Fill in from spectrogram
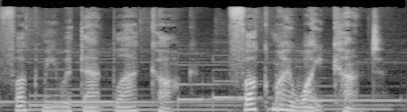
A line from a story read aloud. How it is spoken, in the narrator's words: to moan out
